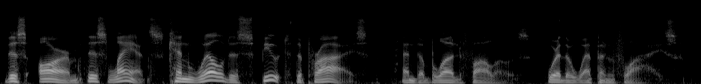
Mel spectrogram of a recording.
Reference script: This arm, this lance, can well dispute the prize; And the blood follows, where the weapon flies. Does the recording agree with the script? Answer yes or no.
yes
